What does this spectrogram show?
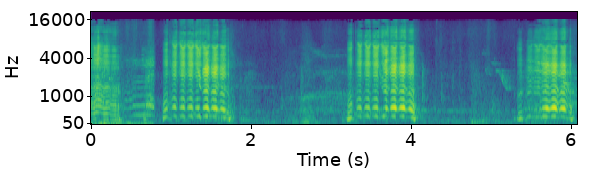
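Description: Goats bleating: four separate quavering bleats, each lasting under a second, with short pauses between.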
